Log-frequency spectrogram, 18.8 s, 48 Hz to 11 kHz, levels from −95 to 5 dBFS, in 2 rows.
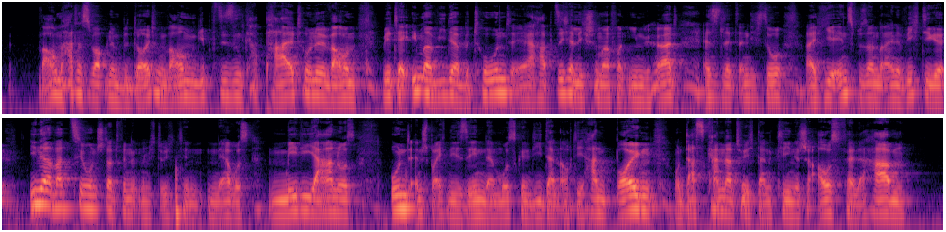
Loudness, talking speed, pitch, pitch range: -31 LUFS, 195 wpm, 110 Hz, 100-120 Hz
